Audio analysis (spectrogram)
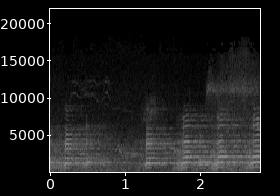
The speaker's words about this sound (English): Geese. Don't you love them? Don't you just love the V formation? You see the V formation?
